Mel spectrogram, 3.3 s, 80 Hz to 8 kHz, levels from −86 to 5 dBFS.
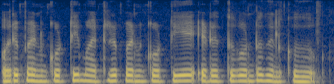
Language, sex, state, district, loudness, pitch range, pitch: Malayalam, female, Kerala, Kollam, -16 LUFS, 185-200 Hz, 195 Hz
